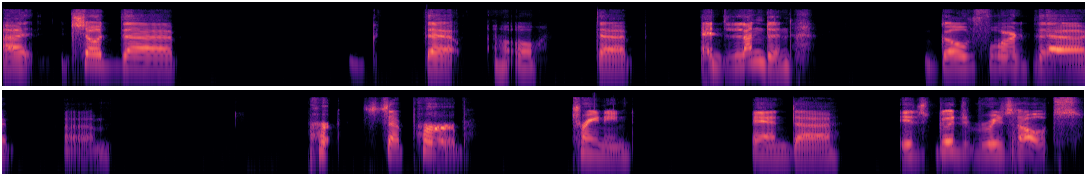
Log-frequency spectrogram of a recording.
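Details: Female stroke survivor living with post-stroke aphasia, a real patient speaking in an interview; aphasia.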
